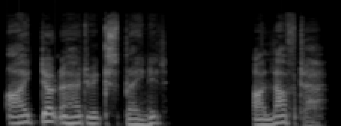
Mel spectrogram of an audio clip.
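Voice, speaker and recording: A man voicing an anguished, lonely, meek husband in an audiobook, pleading and rambling haltingly through a confession. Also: fairly high pitch, dry recording, voice pushed up, close to an everyday voice. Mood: anguished, devoted. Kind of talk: audiobook character dialogue.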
